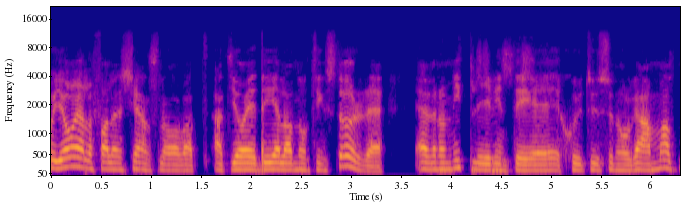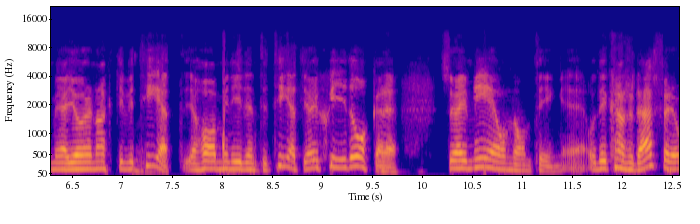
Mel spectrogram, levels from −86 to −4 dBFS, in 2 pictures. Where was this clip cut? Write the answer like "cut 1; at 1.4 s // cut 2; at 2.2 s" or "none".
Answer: none

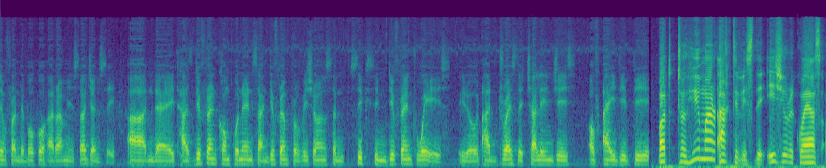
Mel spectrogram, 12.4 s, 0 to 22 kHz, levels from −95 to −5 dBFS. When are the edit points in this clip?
cut 1; at 5.2 s // cut 2; at 6.8 s // cut 3; at 7.2 s // cut 4; at 10.7 s

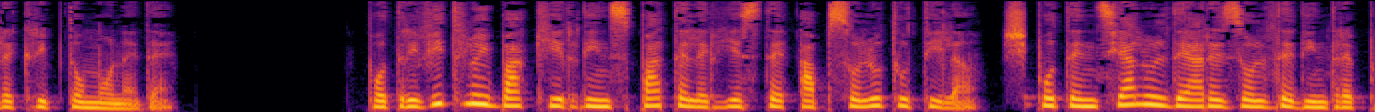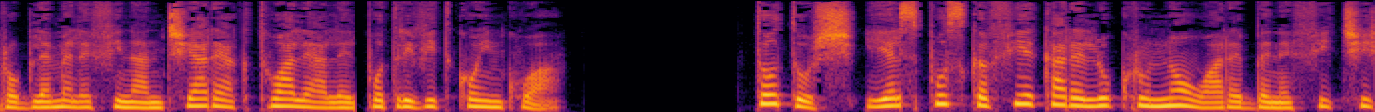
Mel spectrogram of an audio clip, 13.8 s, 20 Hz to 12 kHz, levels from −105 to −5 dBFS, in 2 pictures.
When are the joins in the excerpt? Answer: cut 1; at 2.9 s // cut 2; at 3.5 s // cut 3; at 5.1 s // cut 4; at 6.4 s // cut 5; at 8.6 s // cut 6; at 11.4 s

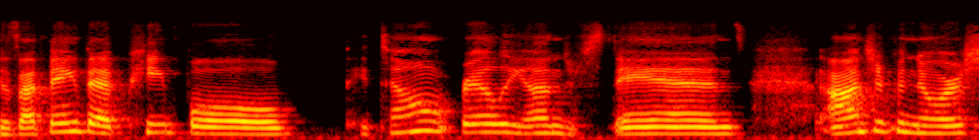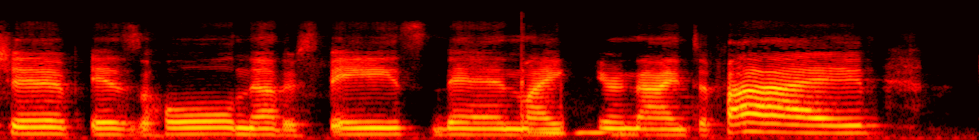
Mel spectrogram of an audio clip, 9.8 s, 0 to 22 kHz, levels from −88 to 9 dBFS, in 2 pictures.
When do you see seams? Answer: cut 1; at 4.1 s

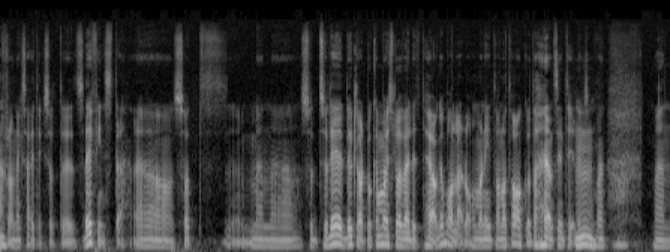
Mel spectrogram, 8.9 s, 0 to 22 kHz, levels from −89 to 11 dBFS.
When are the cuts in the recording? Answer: cut 1; at 1.1 s

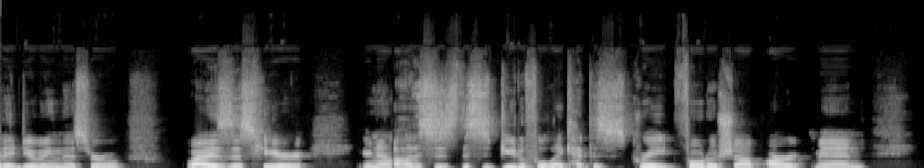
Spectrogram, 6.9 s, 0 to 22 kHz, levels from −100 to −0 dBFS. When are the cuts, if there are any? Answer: cut 1; at 2.9 s

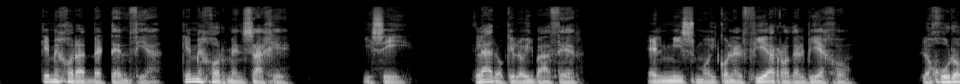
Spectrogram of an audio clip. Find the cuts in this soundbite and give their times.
cut 1; at 1.7 s

